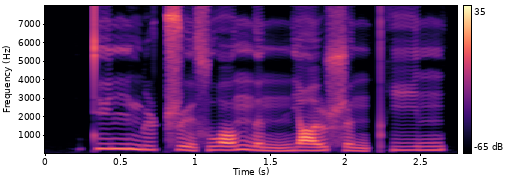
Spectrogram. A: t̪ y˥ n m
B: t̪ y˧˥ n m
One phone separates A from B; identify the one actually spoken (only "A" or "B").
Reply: A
